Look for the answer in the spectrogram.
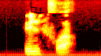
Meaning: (adverb) once, one time; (conjunction) 1. once, as soon as 2. once, as soon as: With que, introducing a full clause in the perfect aspect
- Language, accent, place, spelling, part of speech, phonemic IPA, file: French, France, Lyon, une fois, adverb / conjunction, /yn fwa/, LL-Q150 (fra)-une fois.wav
